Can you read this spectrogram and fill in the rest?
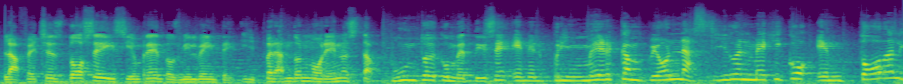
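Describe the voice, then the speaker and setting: A man narrating a documentary-style video in a dramatic storytelling voice. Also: on the high side. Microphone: voice-over. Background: background music.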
